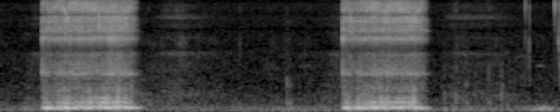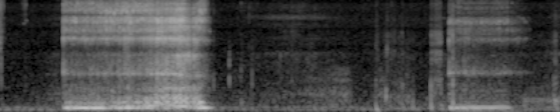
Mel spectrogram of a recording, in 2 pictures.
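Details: Sleeping girl: loud rattling snores, about four in fourteen seconds with quiet pauses between; ordinary snoring.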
